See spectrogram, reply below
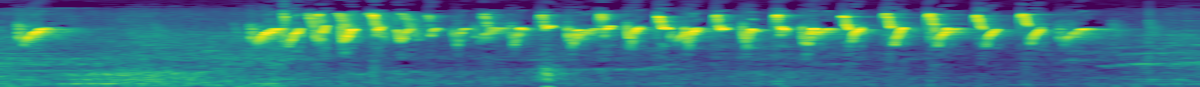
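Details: Bar-winged prinia singing for use as a lure: an opening note, then a steady series of high, paired chirps that sweep downward, repeated a little over twice a second.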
